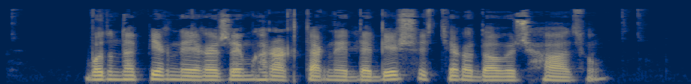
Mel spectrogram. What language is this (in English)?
Ukrainian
